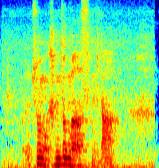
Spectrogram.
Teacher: it's common for him to slowly drop his intonation not at the very end of his sentences but the entire last part of his sentences sometimes dropping uh his intonation over multiple words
